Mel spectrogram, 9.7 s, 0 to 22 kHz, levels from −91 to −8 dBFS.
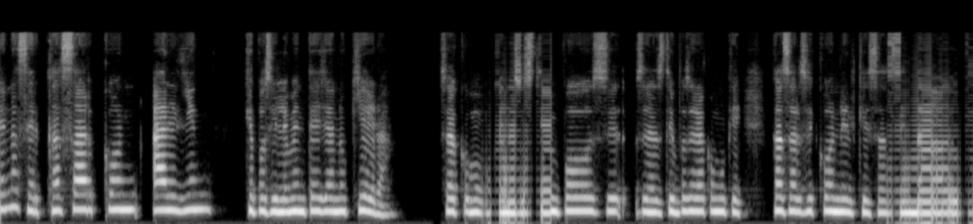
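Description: From 4.81 to 5.51 s and again from 8.86 s to the end, the speech becomes robotic sound from repeated short buffers: a rigid, metallic 200 Hz buzz, likely from a 5 ms buffer replayed through most of each stretch. Unlike codec warble, the pitch stays fixed instead of wavering.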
